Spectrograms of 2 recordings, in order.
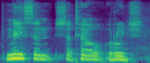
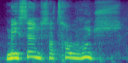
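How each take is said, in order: First: The name is said with an English accent. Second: The name is said with a French accent.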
